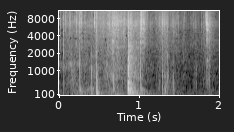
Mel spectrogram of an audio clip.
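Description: Plastic-wrapped gift card packs rustling and crinkling as they are handled and pushed back onto a wooden shelf, with a few sharp clicks and knocks, the loudest a little under a second in.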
